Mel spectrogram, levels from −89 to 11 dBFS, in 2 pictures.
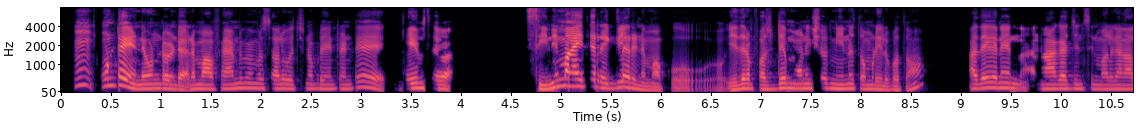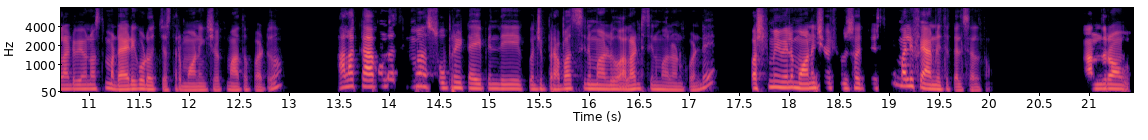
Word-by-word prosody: హ్మ్. 280 0 -2 0.2
ఉంటాయండి.. 245 - +7
ఉంటా 160 -1 0
ఉంటాయి. 135 -3 +3
అంటే 145 - -1
మా - - +5
ఫ్యామిలీ 155 +3 -1
మెంబర్స్ 170 -2 -5
ఆళ్ళు 155 +1 -1
వచ్చినప్పుడేంటంటే 150 +3 -5 0.4
గేమ్సు 170 -3 +2 1.0
సినిమా 185 - +6
అయితే 235 0 +2
రెగ్యులర్ 185 +2 +3
అండి 120 -6 -3
మాకు. 105 - -7 0.6
ఏదన్నా 165 +5 +3
ఫస్ట్ 135 -1 -1
డే - - +6
మార్నింగ్ 165 +1 0
షో‌కి 170 -1 -4
నేను 155 +2 0
తమ్ముడెళ్ళిపోతాం. 130 -5 -3 0.6
అదేగనే 180 +3 +3
నా 160 - -8 0.2
నాగార్జున 150 0 +1
సినిమాలు 140 -1 -5
గాని 140 0 -1
అలాంటివేమన్నా 145 +1 -2
వస్తే 150 - -13
మా - - -1
డ్యాడీ 130 +3 +4
గూడా 140 -3 +1
వచ్చేస్తారు 120 -1 -9
మార్నింగ్ 115 +1 -3
షో‌కి 110 +2 -10
మాతో 115 +2 -5
పాటు. - - -7 0.7
అలా 235 - +3
కాకుండా 235 +2 +5
సినిమా 230 +2 -4
సూపర్ 180 +1 -2
హిట్ 185 -2 -3
అయిపోయింది. 160 -1 -2 0.2
కొంచెం 145 -1 -4
ప్రభాస్ 155 +4 0
సినిమాలు 145 -2 0
అలాంటి 150 +3 0
సినిమాలనుకోండి, 120 +3 -5 0.4
ఫస్ట్ 170 - +1
మేం 210 - +3
వెళ్ళి 195 0 +2
మార్నింగ్ 180 +2 +3
షో 185 - -6
చూసొచ్చేసి 165 - -5
మళ్ళీ 245 -1 +4
ఫ్యామిలీ‌తో 140 -3 +4
కలిసెళ్తాం. 105 -1 -9 1.0
అందరం 155 0 +3
155 Hz, 165 wpm, -23 LUFS, 140-175 Hz, 1.0 s, ఉంటాయండి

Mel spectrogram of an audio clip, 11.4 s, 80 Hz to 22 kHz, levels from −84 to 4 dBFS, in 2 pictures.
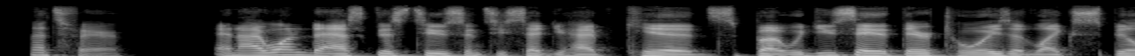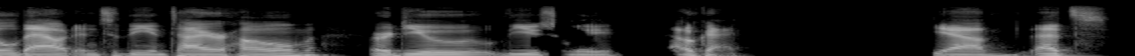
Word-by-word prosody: That's 170 -4 -5
fair. 90 0 -10 0.4
And 155 0 -4
I 160 +1 +3
wanted 185 0 -1
to - - +5
ask 130 0 +4
this 135 -2 0
too 135 0 +1
since 130 -3 -1
you 125 - -6
said 120 -1 0
you 115 - -5
have 110 -1 +1
kids, 115 -4 +2
but 125 -3 +3
would 120 +4 -4
you 160 - +1
say 150 0 +7
that 135 -1 0
their 135 -3 +4
toys 130 0 -1
have, 120 - -1
like, 110 -2 -2
spilled 125 -2 0
out 115 +2 +4
into 120 +1 -8
the 120 -1 -4
entire 115 0 +1
home? 125 +8 -3 0.3
Or 120 -2 0
do 120 - -4
you 125 0 -2
usually 110 -3 -6 0.3
Okay. - - -2 1.0
Yeah, 105 -2 +3 0.2
that's 130 0 -1
125 Hz, 195 wpm, -25 LUFS, 115-135 Hz, 1.0 s, say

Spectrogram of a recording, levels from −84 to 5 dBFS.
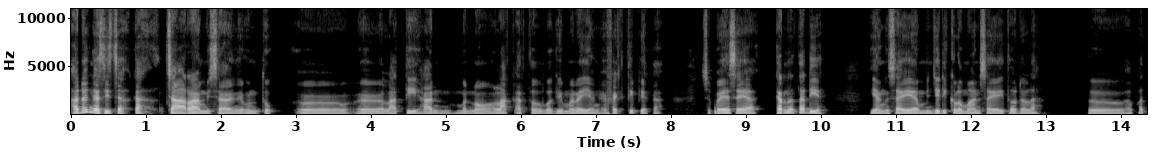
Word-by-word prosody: Ada 140 +10 +5
enggak 185 -7 +7
sih 140 -1 +3
ca - - +5
Kak, - - +1 0.3
cara 120 +2 +6
misalnya 110 +1 0
untuk, 110 - -4 0.4
eee 110 -3 -1 0.2
eee, 110 -3 0
latihan 110 -1 -1 0.3
menolak 115 +3 -2
atau 115 -5 -4
bagaimana 110 +3 -1
yang 115 -2 -1
efektif 120 - -4
ya, 110 - -2
Kak? 115 +2 -12 0.5
Supaya 125 +1 +2
saya 135 +2 +4 0.3
karena 165 +6 +3
tadi 165 -6 +3
ya, - - -16 0.7
yang 115 +1 -1
saya 130 +2 +3
menjadi 125 +1 0
kelemahan 120 -2 0
saya 120 -1 0
itu 155 +5 -2
adalah, 130 0 -4 0.6
eee, 110 0 -2
apa 125 +7 -7
120 Hz, 135 wpm, -22 LUFS, 110-130 Hz, 0.7 s, enggak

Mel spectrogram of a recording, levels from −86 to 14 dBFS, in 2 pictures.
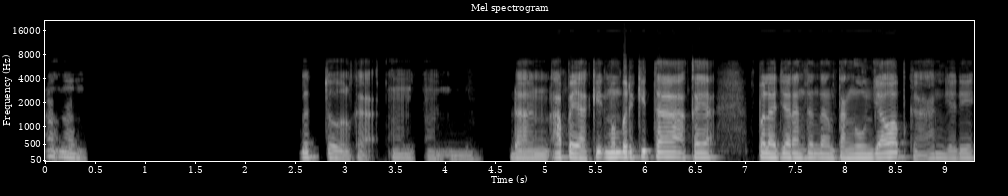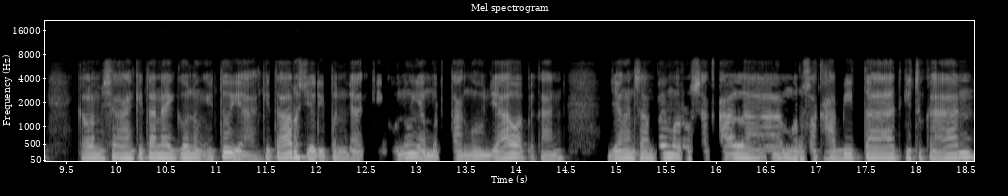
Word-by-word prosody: Mhm. 135 -10 -2 2.1
Betul, 130 -5 -2
Kak, - - -6 0.2
mhm. 95 -3 -9 0.4
Dan 105 0 +2 0.2
apa 130 +1 +3
ya, 115 - +6
ki 140 -1 +3
memberi 140 +1 +9
kita 140 -3 +5
kayak 130 0 +4 0.5
pelajaran 125 -1 +5
tentang 120 -2 +2
tanggung 110 0 +4
jawab 130 +2 +6
kan? 100 +4 -6
Jadi, 105 +1 -4 0.4
kalau 110 0 -2
misalkan 115 0 -1
kita 115 -1 -2
naik 115 -1 +2
gunung 110 -2 0
itu 105 +5 -6 0.2
ya, 95 - -4 0.2
kita 105 +1 -7
harus 130 0 +2
jadi 100 -1 -1
pendaki 100 0 -7
gunung 115 +4 -2
yang 100 -2 -2
bertanggung 95 -1 -5
jawab, 115 +3 0
ya - - -14
kan? 90 +2 -6 0.6
Jangan 105 0 0
sampai 105 +1 -3
merusak 110 -2 -4 0.2
alam, 110 -1 -2
merusak 105 0 -5
habitat, 110 +1 -2
gitu 110 +1 -5
kan? 105 +4 -1
110 Hz, 135 wpm, -23 LUFS, 105-125 Hz, 2.1 s, memberi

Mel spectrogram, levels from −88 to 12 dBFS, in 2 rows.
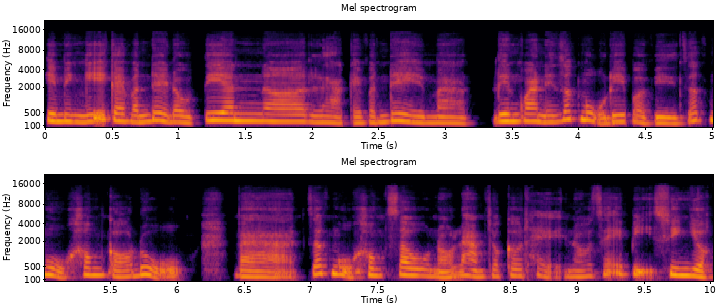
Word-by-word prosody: thì 235 -3 +5
mình 215 -2 +2
nghĩ 210 - +4
cái 240 -3 +2
vấn 205 -1 0
đề 250 -3 +2
đầu 195 -3 -1
tiên, 240 +3 +3
ơ, 220 -1 0
là 195 -3 -3
cái 180 - -3
vấn 190 +2 -3
đề 225 -5 +1
mà 175 -2 -2 0.2
liên 225 0 +4
quan 230 -2 +1
đến 200 +2 -2
giấc 280 +1 -1
ngủ 260 -2 +2
đi, 210 +1 +1
bởi 185 - -3
vì 170 -2 +2
giấc 250 +2 -4
ngủ 235 -2 +2
không 230 -1 -1
có 180 0 -1
đủ 240 +3 0 0.4
và 175 -2 -1
giấc 270 +2 -1
ngủ 255 - +2
không 225 -2 -1
sâu 220 -4 +2
nó 165 -2 0
làm 190 -3 -1
cho 195 +1 -6
cơ 205 +2 -3
thể 185 -6 -8
nó 180 +2 -5
dễ 280 +8 -3
bị 325 +2 0
suy 240 -4 +3
nhược, 195 -6 +3
215 Hz, 250 wpm, -20 LUFS, 185-235 Hz, 0.4 s, thì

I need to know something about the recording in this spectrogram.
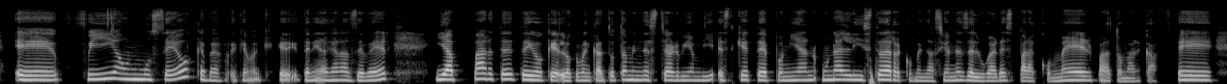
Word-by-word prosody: Eh, 205 -1 +4 0.2
fui 245 +3 +1
a 275 - +1
un 240 -1 +4
museo 230 +8 +1
que 215 - -2
me 190 -2 -2
f 180 +3 -9
que 185 - -4
me 220 +3 -5
que 195 - -3
tenía 190 0 0
ganas 195 -1 -1
de 180 - +1
ver, 205 +8 +1 0.4
y 230 -1 +5
aparte, 240 +2 +2
te 225 -1 0
digo 205 -2 +4
que 185 -2 +3
lo 175 - +2
que 180 - -3
me 185 - 0
encantó 185 +2 -2
también 210 0 0
de 205 - +1
este 195 +1 -2
Airbnb 195 0 -1
es - - -4
que 210 -1 0
te 195 -1 +1
ponían 190 +2 -2
una 210 +1 +2
lista 215 0 +1
de 215 - +6
recomendaciones 180 0 -3
de 190 - +3
lugares 170 +1 -1
para 165 -1 -3
comer, 190 +5 0
para 160 - -2
tomar 145 0 -7
café, 205 +3 -1
200 Hz, 210 wpm, -23 LUFS, 185-220 Hz, 0.4 s, de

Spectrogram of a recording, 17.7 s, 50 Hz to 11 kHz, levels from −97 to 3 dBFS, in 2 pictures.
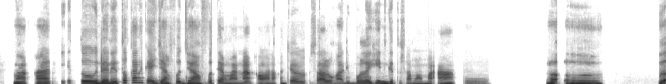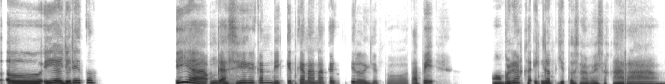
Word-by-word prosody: makan 200 +1 -2
itu 240 +2 +1
dan 195 0 +3
itu 205 +7 -2
kan 290 -1 -3
kayak 245 -4 -1
junk 185 -3 -2
food 205 -4 -4
junk 170 -1 -1
food 190 +2 -9
yang 180 -1 -4
mana 180 +5 -4
kalau 175 -6 -6
anak 165 - -10
kecil 190 +5 -7
selalu 160 -5 -5
nggak - - -8
dibolehin 165 +10 -2
gitu 180 0 -8
sama 165 -2 -10
mama 155 0 -7
aku. 160 -4 -7 0.8
Heeh. 180 -5 +1 1.1
Heeh, 230 -2 +8
iya, 255 +4 +7
jadi 240 +4 +5
itu 285 +1 -1 1.1
Iya 320 +1 +8 0.2
enggak 235 -3 +4
sih 235 +3 0 0.2
kan 275 0 0
dikit 235 0 -2
kan 235 - +1
anak 235 -2 -4
kecil 205 -5 -5 0.2
gitu, 160 -1 -14 0.3
tapi 175 +9 -2 0.9
momennya 210 +7 +2
keinget 230 +5 0
gitu 180 -1 -3
sampai 160 -1 -4
sekarang. 145 -3 -4
195 Hz, 140 wpm, -21 LUFS, 165-230 Hz, 1.1 s, Heeh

